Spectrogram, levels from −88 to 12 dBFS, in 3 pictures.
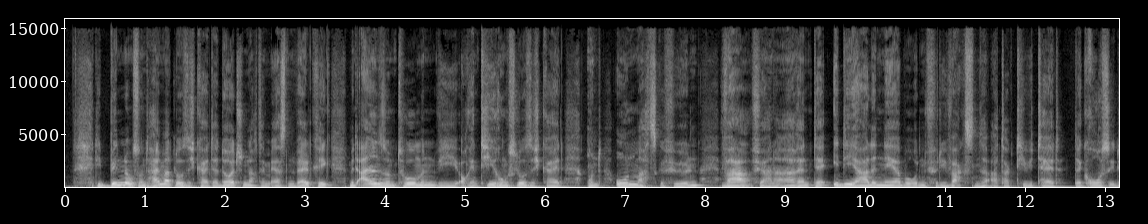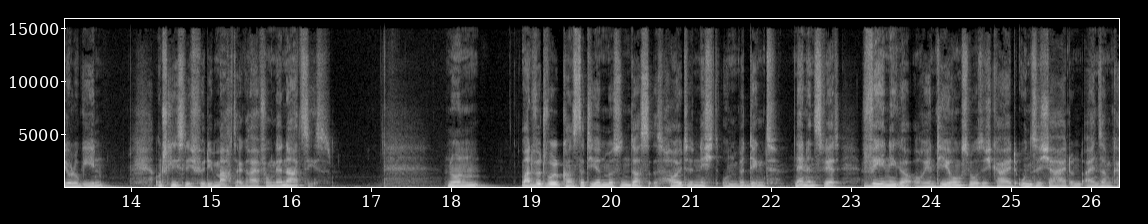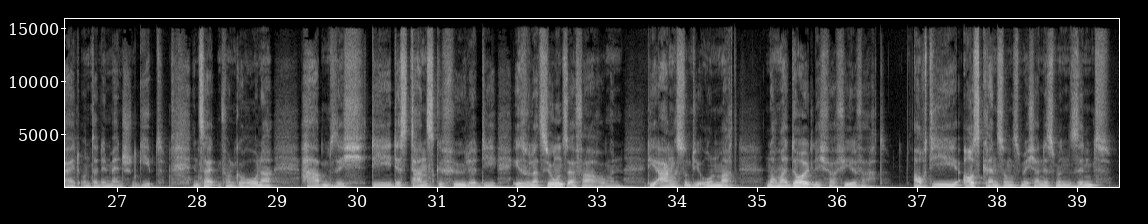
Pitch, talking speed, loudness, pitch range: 100 Hz, 120 wpm, -17 LUFS, 90-110 Hz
